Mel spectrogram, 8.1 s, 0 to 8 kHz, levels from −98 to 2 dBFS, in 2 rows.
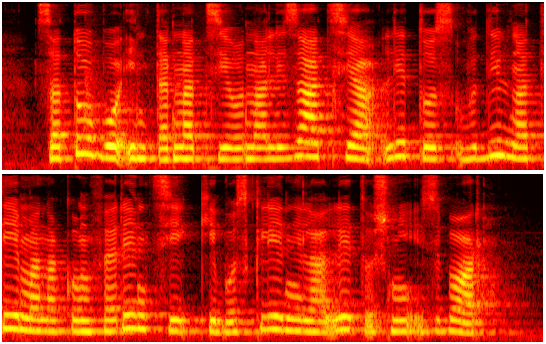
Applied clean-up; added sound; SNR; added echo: none; none; none; none.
